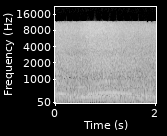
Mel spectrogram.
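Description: Car engine revving sound effect over a loud rushing noise, the engine note rising and falling.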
